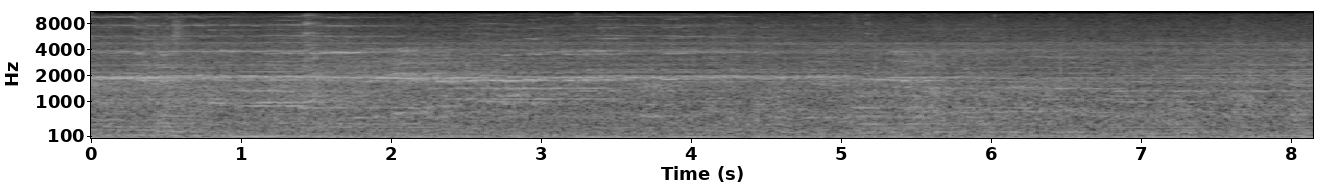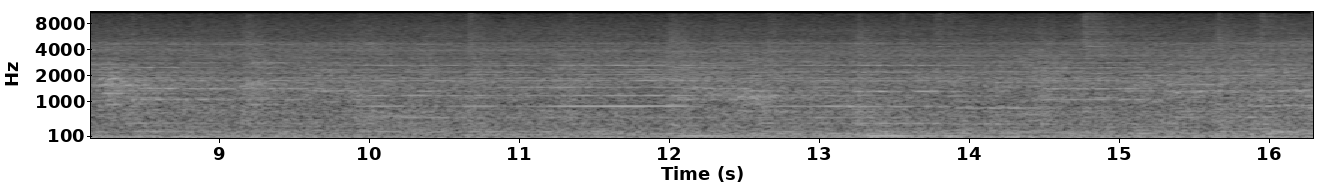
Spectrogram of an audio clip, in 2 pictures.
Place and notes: city castle, maribor - wind rattles, street musicians
Maribor, Slovenia, 27 June 2014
